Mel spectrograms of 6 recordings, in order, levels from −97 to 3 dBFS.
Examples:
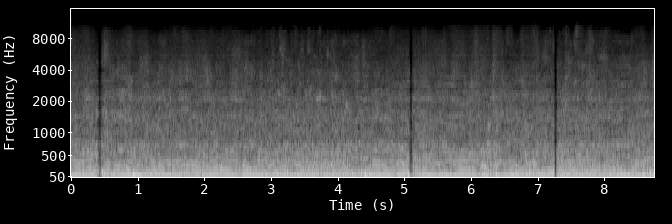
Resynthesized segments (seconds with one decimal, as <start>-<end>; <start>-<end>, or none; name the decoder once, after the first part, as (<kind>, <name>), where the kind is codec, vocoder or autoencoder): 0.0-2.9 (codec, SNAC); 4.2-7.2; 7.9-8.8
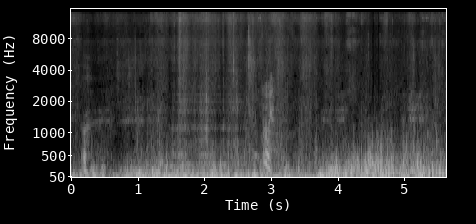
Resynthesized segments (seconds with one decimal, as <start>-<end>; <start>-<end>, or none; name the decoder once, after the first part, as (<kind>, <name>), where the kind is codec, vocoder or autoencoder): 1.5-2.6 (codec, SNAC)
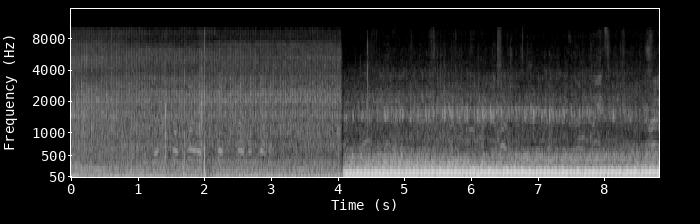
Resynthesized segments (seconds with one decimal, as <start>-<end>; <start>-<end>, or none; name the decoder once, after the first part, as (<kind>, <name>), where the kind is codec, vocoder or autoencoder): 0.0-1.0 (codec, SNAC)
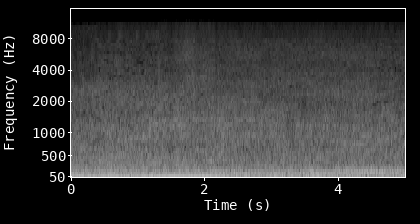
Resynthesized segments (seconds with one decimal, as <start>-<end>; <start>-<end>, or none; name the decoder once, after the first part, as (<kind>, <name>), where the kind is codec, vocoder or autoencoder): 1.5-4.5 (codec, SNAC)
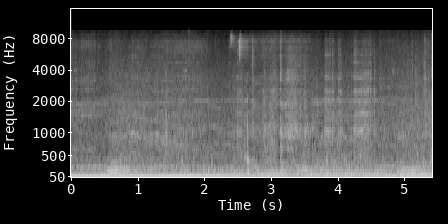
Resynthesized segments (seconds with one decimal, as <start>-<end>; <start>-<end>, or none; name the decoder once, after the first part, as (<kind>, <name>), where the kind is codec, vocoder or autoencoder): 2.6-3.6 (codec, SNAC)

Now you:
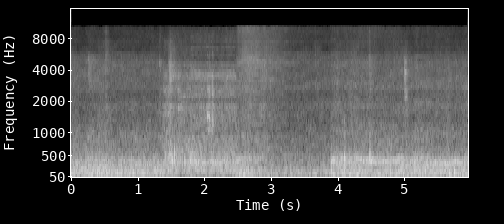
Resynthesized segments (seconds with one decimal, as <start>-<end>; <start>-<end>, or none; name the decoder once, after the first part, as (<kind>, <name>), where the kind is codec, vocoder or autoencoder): 0.0-1.8 (codec, SNAC); 2.5-6.0

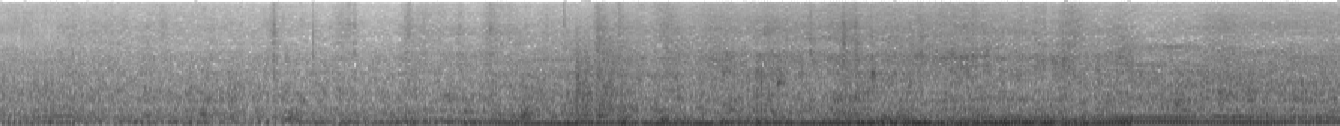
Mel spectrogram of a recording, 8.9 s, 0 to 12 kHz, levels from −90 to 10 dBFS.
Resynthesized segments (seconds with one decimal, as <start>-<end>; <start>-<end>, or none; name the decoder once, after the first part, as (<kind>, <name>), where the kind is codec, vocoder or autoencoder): 0.0-0.4 (codec, SNAC); 2.8-8.9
